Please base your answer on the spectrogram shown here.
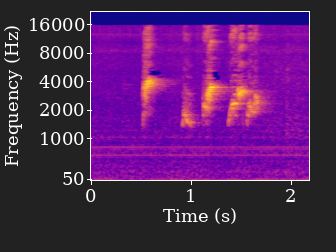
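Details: Captive red-whiskered bulbul used as a decoy bird, nearly through its molt, gives four short bright chirped notes, each sliding and warbling, in a quick burst over about a second, with a faint steady hum behind.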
